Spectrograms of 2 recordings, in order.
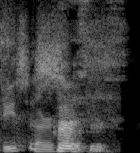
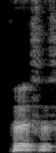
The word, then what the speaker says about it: Thyrsus: It's Thyrsus. Thyrsus. I've just checked with Google pronunciation.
